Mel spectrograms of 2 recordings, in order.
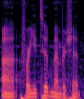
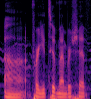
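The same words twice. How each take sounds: The two takes are said the same way.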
